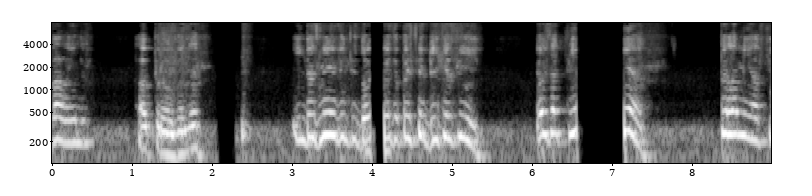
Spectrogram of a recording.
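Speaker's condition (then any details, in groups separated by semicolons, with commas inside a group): Cerebral palsy; uses wheelchair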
